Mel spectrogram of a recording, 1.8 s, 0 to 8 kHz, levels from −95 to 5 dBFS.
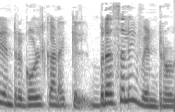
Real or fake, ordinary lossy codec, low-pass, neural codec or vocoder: real; none; 7.2 kHz; none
